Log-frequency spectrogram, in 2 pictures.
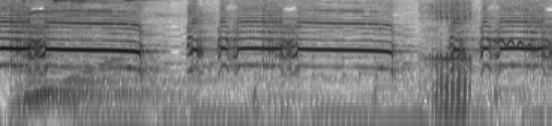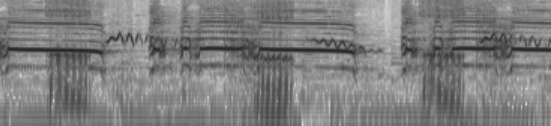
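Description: Rooster crowing over and over: about five long crows, each held on one pitch and sagging slightly at the end.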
